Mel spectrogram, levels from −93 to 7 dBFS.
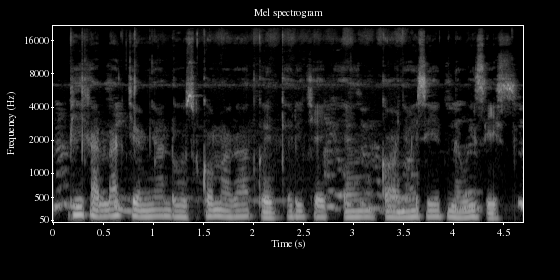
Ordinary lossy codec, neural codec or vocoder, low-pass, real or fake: none; none; none; real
